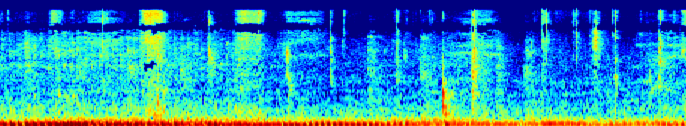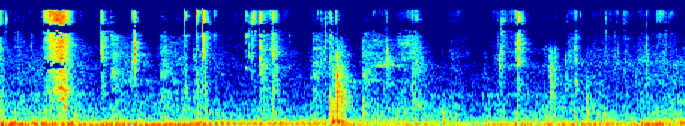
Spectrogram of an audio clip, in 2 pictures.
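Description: Two people eating rice and curry with their hands from steel plates: wet squishing of rice being mixed by hand and chewing, with a few short clicks and clinks against the metal plates. A low rumble is loudest in the first few seconds and then fades.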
